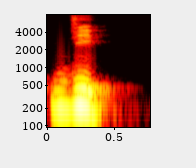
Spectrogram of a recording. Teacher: they drop the hay, the first syllable at the beginning of the word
